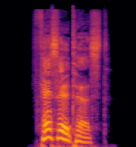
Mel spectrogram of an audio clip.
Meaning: inflection of fesseln: 1. second-person singular preterite 2. second-person singular subjunctive II
- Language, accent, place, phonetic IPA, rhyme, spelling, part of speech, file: German, Germany, Berlin, [ˈfɛsl̩təst], -ɛsl̩təst, fesseltest, verb, De-fesseltest.ogg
